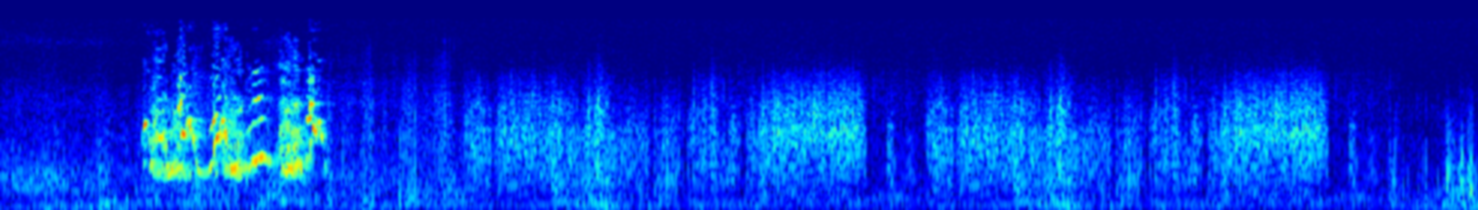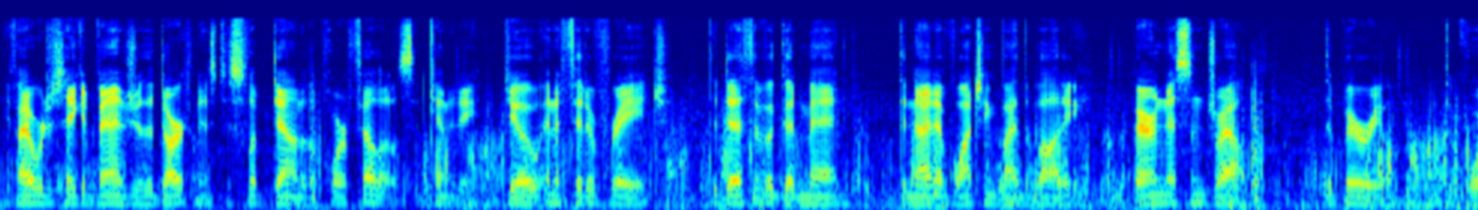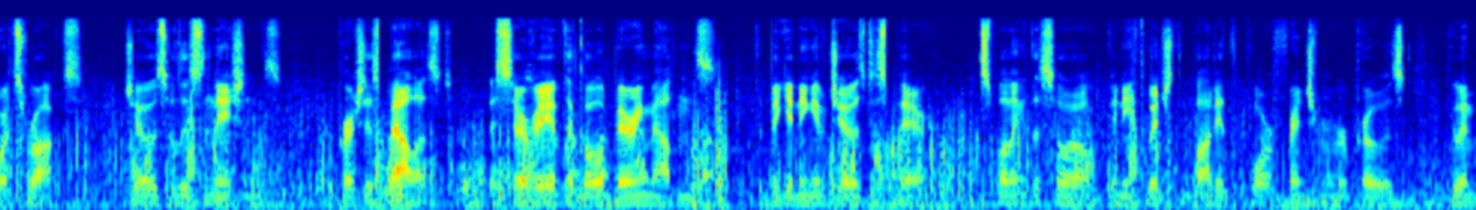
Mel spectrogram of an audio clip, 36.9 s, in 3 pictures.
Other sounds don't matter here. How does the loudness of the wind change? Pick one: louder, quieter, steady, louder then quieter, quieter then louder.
louder.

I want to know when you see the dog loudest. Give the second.
2 s.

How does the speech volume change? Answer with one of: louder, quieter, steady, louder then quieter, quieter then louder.
steady.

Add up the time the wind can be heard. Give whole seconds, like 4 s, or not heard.
37 s.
